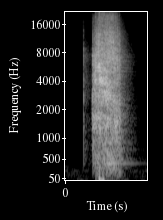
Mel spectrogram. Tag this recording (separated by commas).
Domestic sounds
